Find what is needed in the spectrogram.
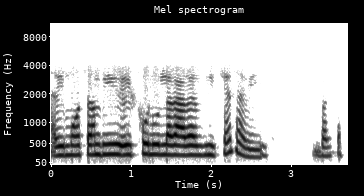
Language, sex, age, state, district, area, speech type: Maithili, female, 60+, Bihar, Purnia, rural, conversation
